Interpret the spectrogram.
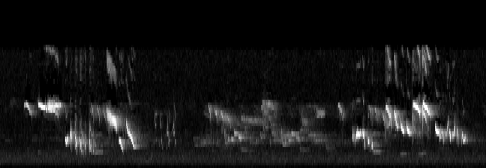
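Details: A European robin in Beverwijk, the Netherlands, sings high, thin, tumbling phrases of trills and slurred whistles, each burst a second or two long, separated by pauses, with a soft background hiss.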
